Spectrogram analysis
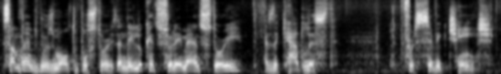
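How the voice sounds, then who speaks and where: A young man whose first language is Farsi, giving earnest, halting interview answers full of restarts. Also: mid-range voice. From Canada. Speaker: activist guest.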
